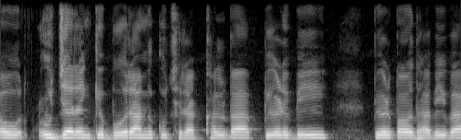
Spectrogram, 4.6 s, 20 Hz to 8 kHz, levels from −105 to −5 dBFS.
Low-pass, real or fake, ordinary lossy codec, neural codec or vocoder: none; real; none; none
